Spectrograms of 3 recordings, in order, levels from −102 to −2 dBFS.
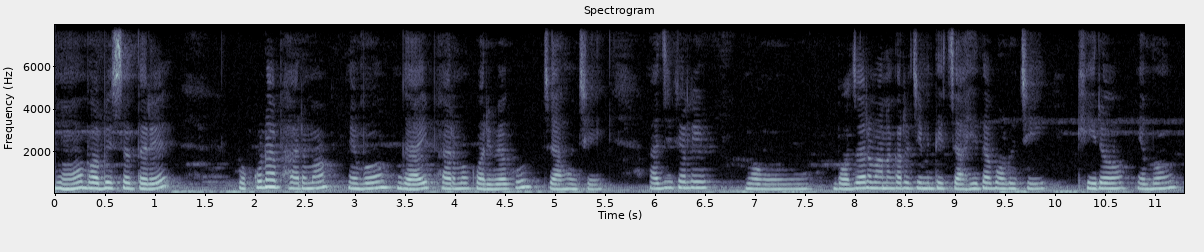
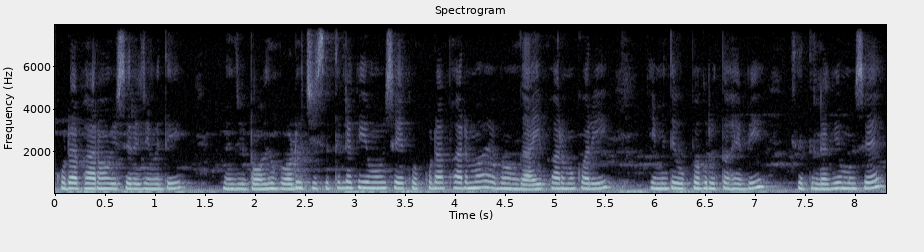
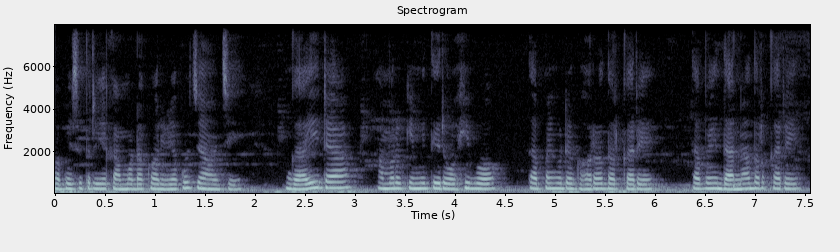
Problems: low volume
